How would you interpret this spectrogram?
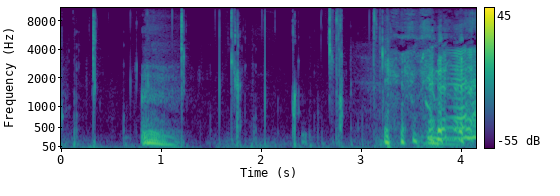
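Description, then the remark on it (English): Wet, squishy chewing and smacking close to the microphone, with a burst of voiced mouth noise early on and denser, louder mastication sounds building toward the end. “First off, it's chewing into the mic.”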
